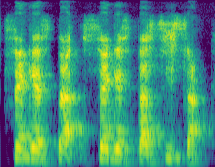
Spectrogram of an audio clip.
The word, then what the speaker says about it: Segesta Sisak: You you spent time and help me pronounce the name. Is it Segesta Sisak? Is that how you say the club? Segesta Sisak.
